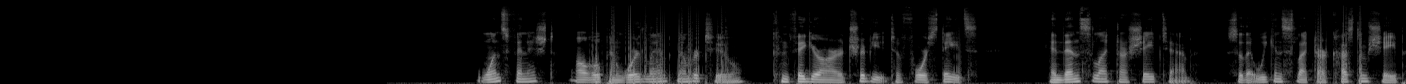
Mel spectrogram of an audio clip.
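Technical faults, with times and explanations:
5.90–7.28 s, 9.54–10.50 s and 13.15–13.61 s, processor overload crackle: three bursts of gritty tearing ride on top of the sound, each stopping once the load eases. The processor is falling behind on very short buffers, and the grain points to blocks of only a millisecond or two. It misses dozens of deadlines in a row, and each miss replays a scrap of stale audio with hard edges, so the run of clicks blurs into crackle.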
